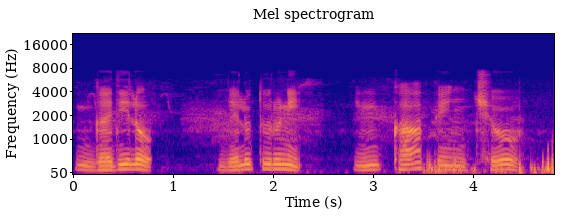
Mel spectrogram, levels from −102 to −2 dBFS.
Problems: background sounds at intervals, low volume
